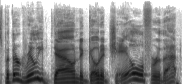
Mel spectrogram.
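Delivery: normal talking voice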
